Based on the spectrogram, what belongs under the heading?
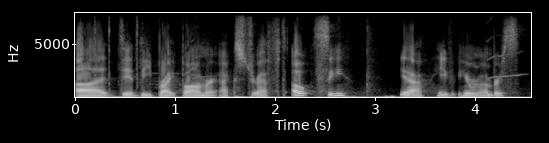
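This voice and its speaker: A show host with a mid-range, measured voice reads fanfiction aloud casually, breaking off now and then for amused, mocking asides.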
